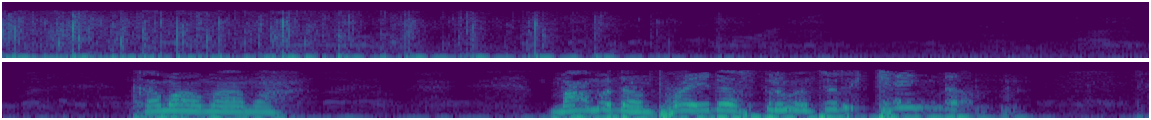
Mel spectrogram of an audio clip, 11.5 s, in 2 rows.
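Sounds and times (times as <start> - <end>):
crowd clapping in praise: 0.0 - 3.9
speech: 6.4 - 7.2, 8.5 - 10.8.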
